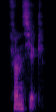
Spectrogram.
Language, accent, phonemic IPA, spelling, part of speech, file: French, France, /fɛ̃.də.sjɛkl/, fin-de-siècle, adjective, LL-Q150 (fra)-fin-de-siècle.wav
- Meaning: fin de siècle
